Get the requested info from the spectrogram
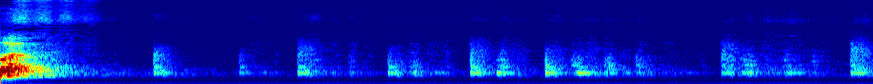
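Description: Chalk writing on a blackboard: a string of short, faint scratching strokes as words are written out by hand.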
